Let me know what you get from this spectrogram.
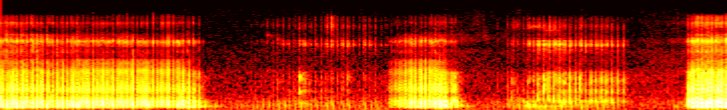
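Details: A cat asleep in a little red cat bed gives loud, relaxed purring. A long, even rumble is followed by shorter purring phrases that rise and fade with each breath, separated by brief quiet gaps.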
